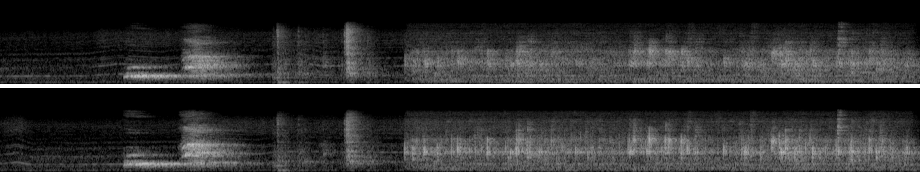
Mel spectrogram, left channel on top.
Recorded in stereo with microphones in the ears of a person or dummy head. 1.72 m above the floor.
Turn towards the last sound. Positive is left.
turn(degrees=-30)  # may be behind; listen again after turning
